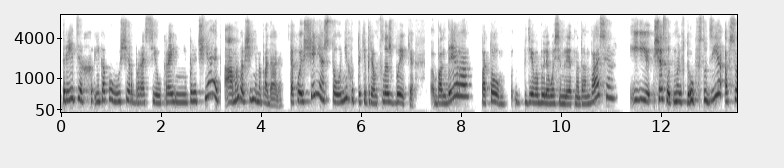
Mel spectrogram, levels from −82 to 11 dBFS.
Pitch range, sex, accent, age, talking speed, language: 175-230 Hz, female, native, 30-49, 175 wpm, Russian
